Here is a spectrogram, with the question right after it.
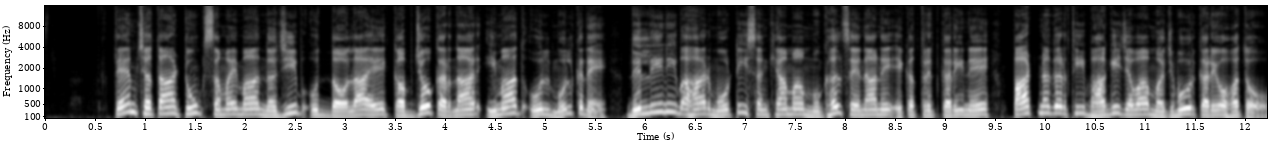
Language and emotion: Gujarati, neutral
